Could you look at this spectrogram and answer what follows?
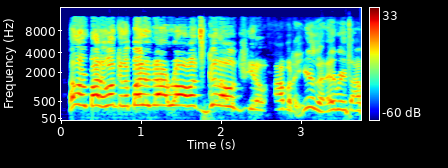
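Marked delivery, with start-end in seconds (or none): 0.1-2.2 high ring-announcer style voice. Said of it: "you sound so much like Jim Ross".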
